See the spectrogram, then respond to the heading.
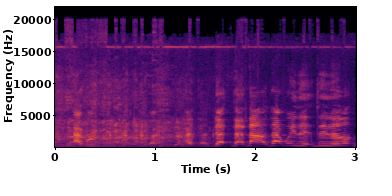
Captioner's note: audience laughing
